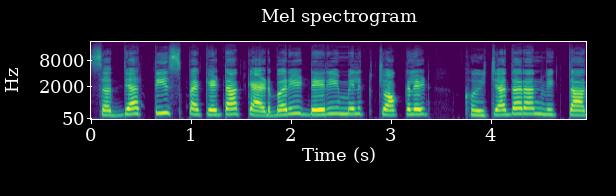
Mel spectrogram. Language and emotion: Goan Konkani, neutral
